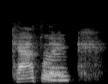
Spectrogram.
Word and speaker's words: Catholic: Catholic. Pronúncienla todos. Catholic. Es como mathematics. Problemático para nosotros los latinos entender que puede haber ese sonido seguido de otra consonante. Problemático.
